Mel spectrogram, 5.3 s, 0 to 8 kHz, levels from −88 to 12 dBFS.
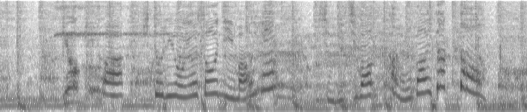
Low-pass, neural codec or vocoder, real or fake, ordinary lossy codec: none; codec, 16 kHz, 16 kbps, FunCodec, trained on Chinese and English, 50 frames a second; fake; none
